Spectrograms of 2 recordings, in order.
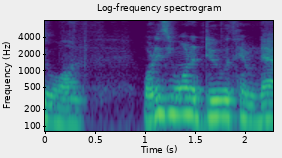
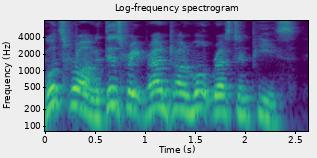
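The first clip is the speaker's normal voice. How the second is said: raised, louder reveler's call; rowdy urging; 6 semitones higher, 5 dB louder than usual. Retold or imitated. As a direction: keep rallying the crowd in a high voice. Revelers keep urging the crowd on.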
